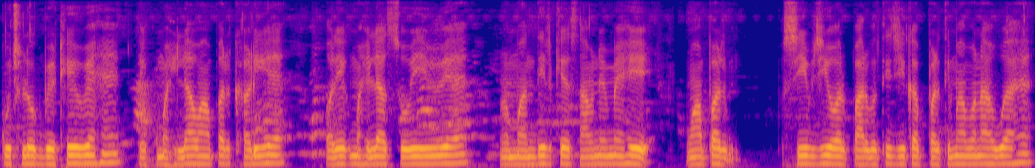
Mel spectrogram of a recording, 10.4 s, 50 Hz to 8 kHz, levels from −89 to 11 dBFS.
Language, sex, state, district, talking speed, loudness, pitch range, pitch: Hindi, male, Jharkhand, Deoghar, 190 wpm, -15 LUFS, 130-140 Hz, 135 Hz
